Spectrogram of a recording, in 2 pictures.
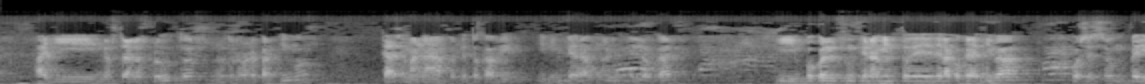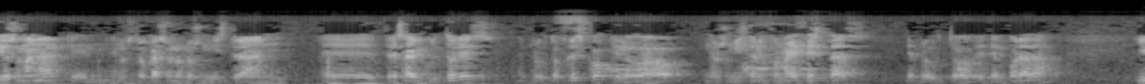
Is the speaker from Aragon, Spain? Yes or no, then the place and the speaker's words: yes; Aragon, Spain; como hay gente que somos de la Magdalena, que estamos subiendo a Torrero por los productos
